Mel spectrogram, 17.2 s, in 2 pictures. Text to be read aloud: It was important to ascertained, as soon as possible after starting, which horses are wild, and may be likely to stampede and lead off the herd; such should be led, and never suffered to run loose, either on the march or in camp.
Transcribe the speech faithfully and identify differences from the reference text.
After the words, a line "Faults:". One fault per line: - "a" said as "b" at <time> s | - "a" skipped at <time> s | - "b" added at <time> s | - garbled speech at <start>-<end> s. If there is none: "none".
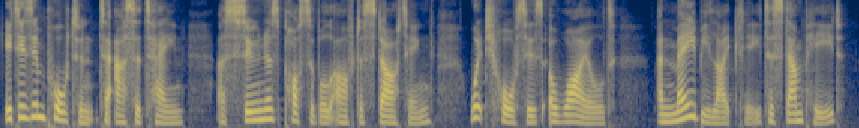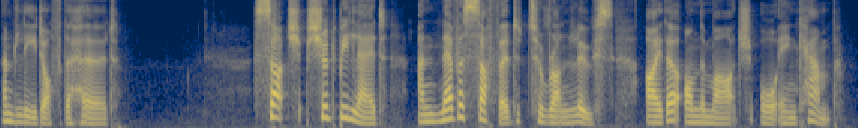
It is important to ascertain, as soon as possible after starting, which horses are wild, and may be likely to stampede and lead off the herd; such should be led, and never suffered to run loose, either on the march or in camp.
Faults:
- "was" said as "is" at 0.2 s
- "ascertained" said as "ascertain" at 1.2 s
